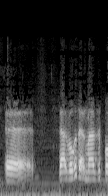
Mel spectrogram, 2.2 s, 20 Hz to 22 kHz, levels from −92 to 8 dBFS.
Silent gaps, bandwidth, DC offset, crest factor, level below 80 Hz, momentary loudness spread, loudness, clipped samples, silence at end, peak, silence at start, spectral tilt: none; 4.2 kHz; under 0.1%; 14 dB; -42 dBFS; 6 LU; -13 LUFS; under 0.1%; 0 s; 0 dBFS; 0.1 s; -6.5 dB/octave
